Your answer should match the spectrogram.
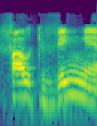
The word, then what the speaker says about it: Falkvinge: Time now to go to Sweden and talk with Rick Falkvinge, founder of the Pirate Party. Rick, am I pronouncing that correctly, your name? Fairly correct. It's Rick Falkvinge, actually. It's a Scandinavian name, but yeah, I'm here.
